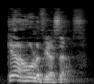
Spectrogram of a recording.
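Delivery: high, loud gruff order; Peter barking. Acted. Peter trying to calm Brian, loud and gruff. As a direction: snap him out of it.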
